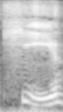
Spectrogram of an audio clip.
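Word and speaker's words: χ: The final canon game before Kingdom Hearts 3 is Kingdom Hearts Key, spelled with an X, Greek letter, don't you know, which started life as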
